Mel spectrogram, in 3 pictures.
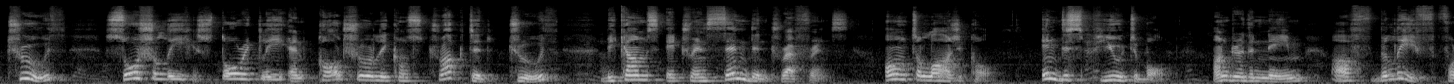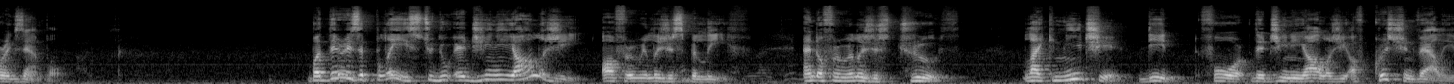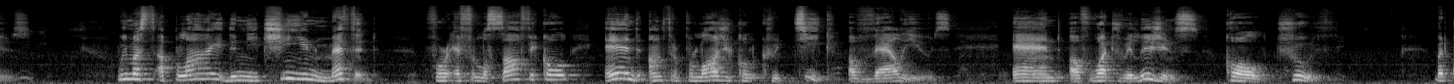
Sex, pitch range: male, 155-230 Hz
